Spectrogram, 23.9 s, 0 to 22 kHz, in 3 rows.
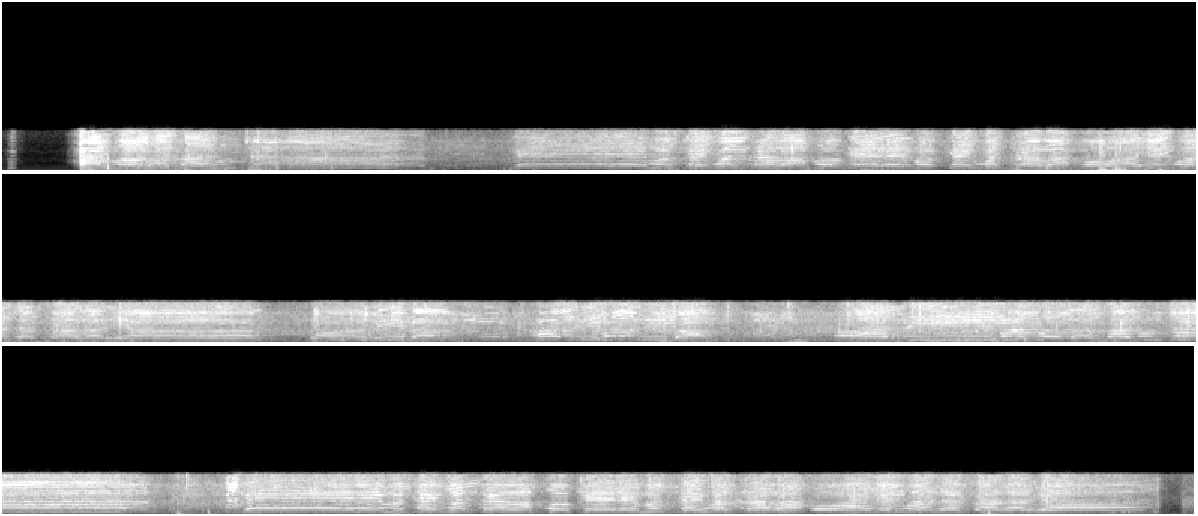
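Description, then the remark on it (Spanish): A crowd of women at an 8 March march shouts and chants together in loud, sustained waves, voices overlapping into a dense roar with brief dips between bursts over about twenty-four seconds. “Esa era la voz de todas las mujeres el día 8 de marzo, allí gritando, dejándonos las gargantas para ver si es que esto nos sirve, y seguro que servirá para mejorar nuestras vidas.”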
